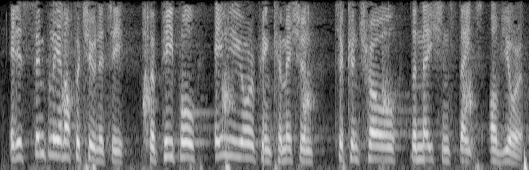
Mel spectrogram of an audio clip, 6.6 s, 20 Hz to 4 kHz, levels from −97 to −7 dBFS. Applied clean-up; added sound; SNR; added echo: none; Tick-tock; 12 dB; none.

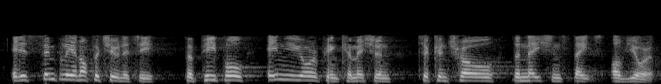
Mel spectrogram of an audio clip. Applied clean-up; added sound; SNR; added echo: none; none; none; none.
